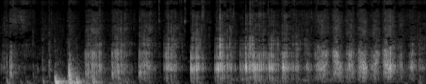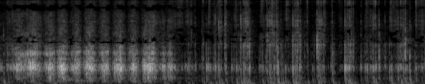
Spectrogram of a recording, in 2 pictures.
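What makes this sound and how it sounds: Short natural nails rapidly scratch and tap across the embossed faux crocodile leather-look front and back covers of a solid pink hardcover book held upright. The result is a dense, irregular run of dry, raspy scrapes and quick taps centered in the midrange, with a brief low thump near the start.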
